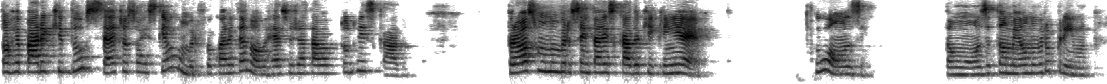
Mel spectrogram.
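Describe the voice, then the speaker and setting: A woman's high, bright, sharp voice at a very fast pace, with ordinary pitch variation, long and frequent pauses, and audible room echo. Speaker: math teacher. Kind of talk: lecture.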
